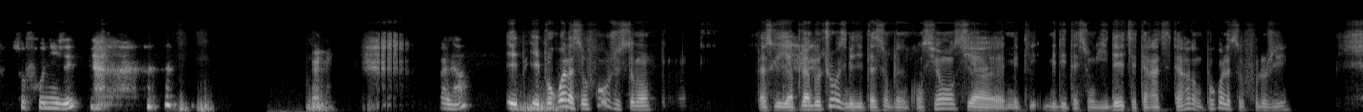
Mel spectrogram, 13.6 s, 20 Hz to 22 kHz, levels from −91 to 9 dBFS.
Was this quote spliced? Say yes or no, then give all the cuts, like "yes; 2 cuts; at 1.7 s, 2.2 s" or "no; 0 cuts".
yes; 1 cut; at 8.4 s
